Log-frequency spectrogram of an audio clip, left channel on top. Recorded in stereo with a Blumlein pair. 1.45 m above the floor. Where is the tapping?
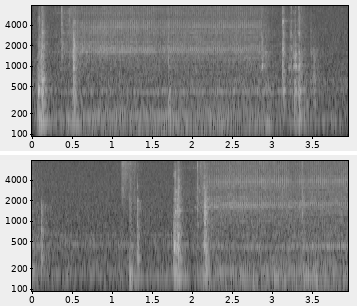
No tapping in this recording.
